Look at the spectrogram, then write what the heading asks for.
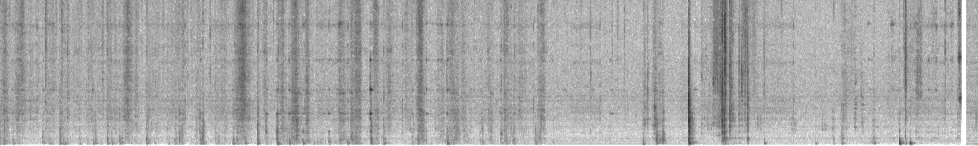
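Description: Hands kneading soft yeast dough in a glass mixing bowl: irregular sticky squishing and patting, with the bowl knocking and clinking now and then, and a few sharper knocks in the second half.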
